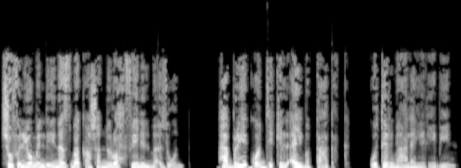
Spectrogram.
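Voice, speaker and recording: A woman reading the part of a young Egyptian wife in a storybook tale, standing her ground with a firm, wounded resolve. The voice sits a little high and sounds close and dry, with no room around it. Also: animated, quick pace, no room sound. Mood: firm, hurt.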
